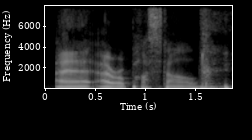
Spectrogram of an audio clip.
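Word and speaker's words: Aéropostale: Aeropostale.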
